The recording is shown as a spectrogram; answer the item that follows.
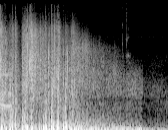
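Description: Massed infantry musket gunfire from a Civil War battle at Chancellorsville in the strategy game Grand Tactician: a dense, crackling roll of overlapping shots with low booms that rumbles steadily, then thins and fades toward the end, with no talk.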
